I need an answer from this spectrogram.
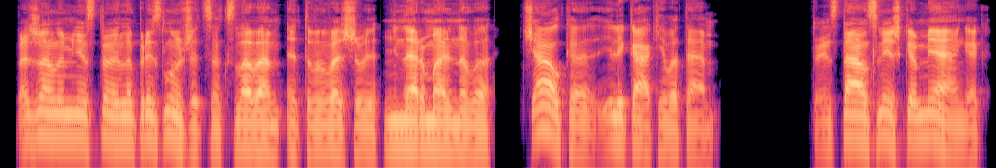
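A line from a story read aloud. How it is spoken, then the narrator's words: Nasal drawl. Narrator (Russian): прогнусавил верблюд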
